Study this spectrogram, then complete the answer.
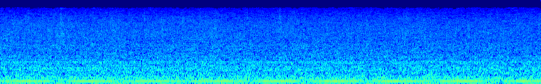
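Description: Heavy rain pours steadily and splashes on wet pavement outdoors.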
